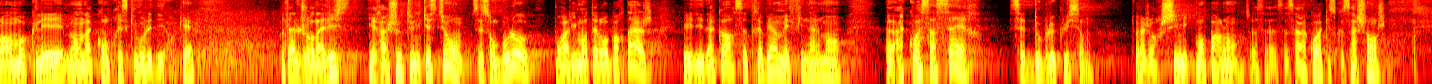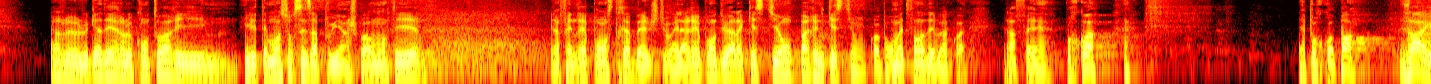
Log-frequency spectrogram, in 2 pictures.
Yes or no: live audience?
yes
